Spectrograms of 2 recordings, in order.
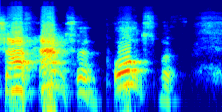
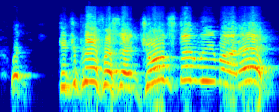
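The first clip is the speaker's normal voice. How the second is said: high, loud mock Scottish voice; 10 semitones higher, 5 dB louder than usual. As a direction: put on a Scottish accent, teasing. Mock Scottish to St Johnstone viewer.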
